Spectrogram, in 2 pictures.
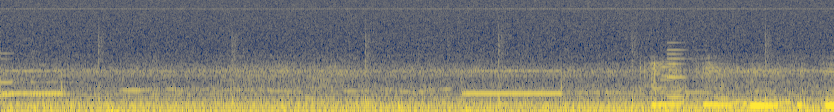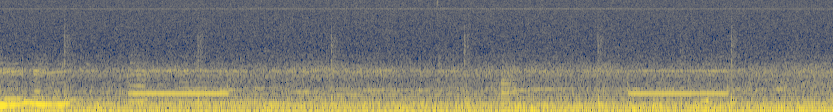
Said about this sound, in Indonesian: ini podcast isinya nungguin gue nelpon dong ya sama suara-suara telepon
